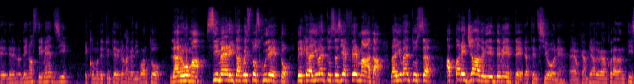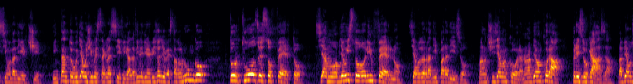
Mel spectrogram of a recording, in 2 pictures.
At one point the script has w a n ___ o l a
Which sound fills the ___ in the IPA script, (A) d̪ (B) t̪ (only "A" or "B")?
B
